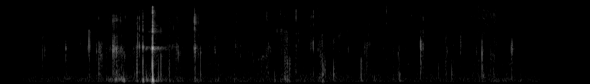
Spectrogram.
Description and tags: Cat eating a cat bisuit.
Zoom H4n recorder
